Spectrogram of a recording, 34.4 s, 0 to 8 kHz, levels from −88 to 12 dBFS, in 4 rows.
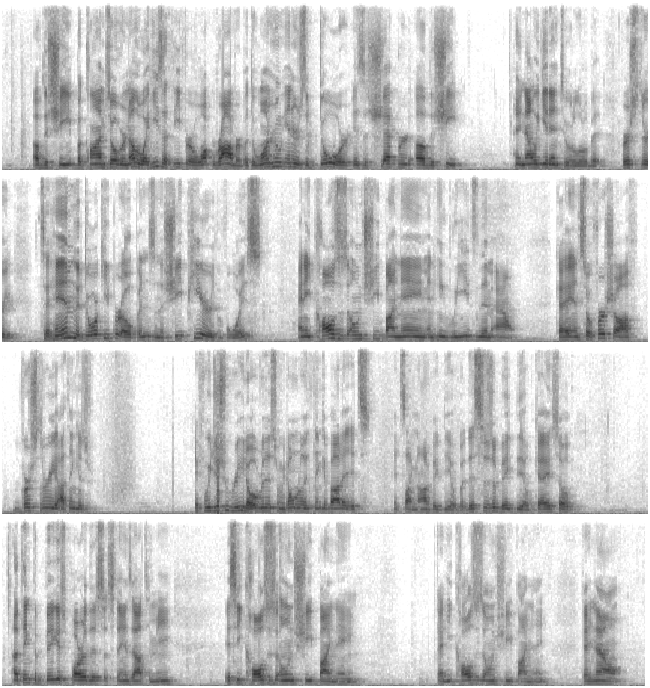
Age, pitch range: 30-49, 115-150 Hz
